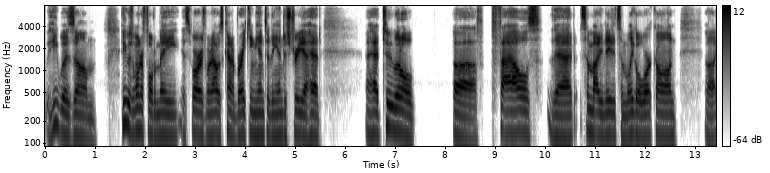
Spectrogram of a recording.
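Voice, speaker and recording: Man, smooth clear voice, dry close sound, easygoing and thoughtful. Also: medium pitch, dry recording. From Mississippi, USA. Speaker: attorney, podcast guest. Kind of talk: casual interview chat.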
